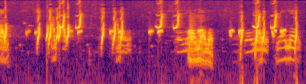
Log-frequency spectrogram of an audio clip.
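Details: Quail recorded in a natural outdoor setting, giving harsh rasping chatter mixed with short sharp hooked chirps. The bursts come in quick clusters with brief silences between them.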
